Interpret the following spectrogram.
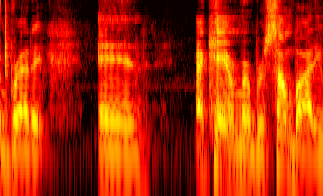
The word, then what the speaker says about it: Braddock: And his last name is pronounced Braddock, like a UCK sound. And I'm like, oh, okay, that makes sense. So then I started saying Braddock, and I can't remember,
